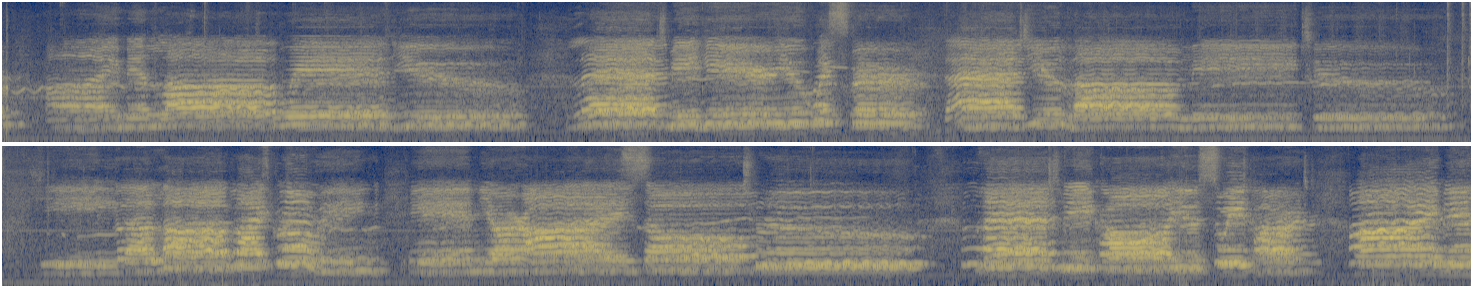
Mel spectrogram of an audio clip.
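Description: A small group of voices, mostly women, singing a song together unaccompanied. It comes in sung phrases with short breaks between them.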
